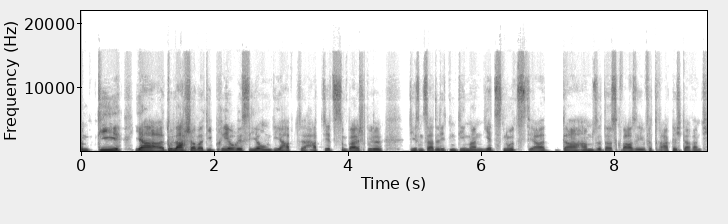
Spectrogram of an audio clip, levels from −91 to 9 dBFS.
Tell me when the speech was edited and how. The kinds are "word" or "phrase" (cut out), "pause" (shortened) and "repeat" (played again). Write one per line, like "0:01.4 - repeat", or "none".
none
